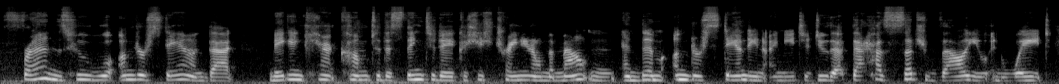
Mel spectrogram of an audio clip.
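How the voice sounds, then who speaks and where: A woman's voice: mid-range voice, rough recording. A woman guest in an interview, a mountaineer speaking earnestly and often laughing. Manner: earnest, laughs often, leans on words for emphasis. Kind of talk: casual interview talk.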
